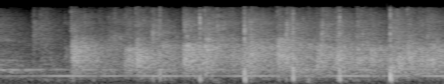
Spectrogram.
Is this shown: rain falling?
no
